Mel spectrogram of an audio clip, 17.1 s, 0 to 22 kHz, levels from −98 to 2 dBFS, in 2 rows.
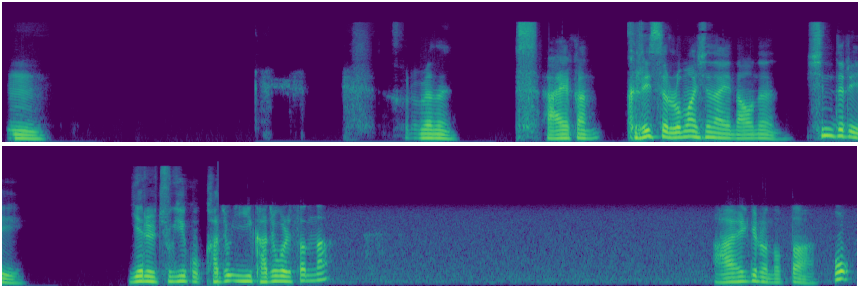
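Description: At 10.73 s the speech abruptly narrows and stays that way to the end. Nothing above about 3.8 kHz remains, so the sound turns dull and boxy, the level shifts by roughly 5 dB, and a new background noise floor appears some 35 dB below the speech. There is no gap at the change. The likely cause is an input switched to a poorer device mid-recording, such as another microphone or a headset call profile.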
